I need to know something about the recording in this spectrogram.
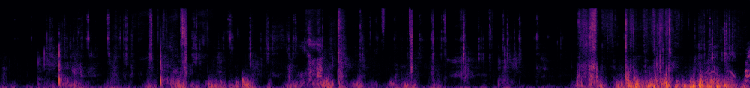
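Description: Footsteps crunching irregularly on gravelly, debris-strewn dirt as people walk. Near the end there is a louder, low rumbling stretch.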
